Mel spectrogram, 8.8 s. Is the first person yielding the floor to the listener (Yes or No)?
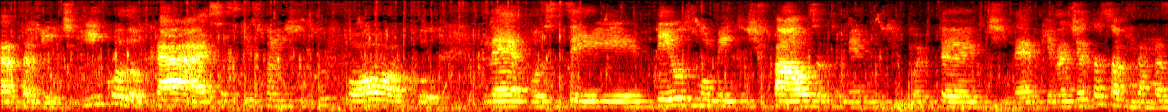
No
